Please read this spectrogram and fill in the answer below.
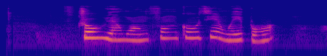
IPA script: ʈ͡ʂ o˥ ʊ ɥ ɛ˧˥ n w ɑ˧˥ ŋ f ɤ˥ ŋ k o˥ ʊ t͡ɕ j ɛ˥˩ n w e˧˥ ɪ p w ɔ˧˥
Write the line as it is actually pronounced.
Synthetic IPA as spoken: ʈ͡ʂ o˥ ʊ ɥ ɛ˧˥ n w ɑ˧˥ ŋ f ɤ˥ ŋ k o˥ ʊ t͡ɕ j ɛ˥˩ n w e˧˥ ɪ p w ɔ˧˥

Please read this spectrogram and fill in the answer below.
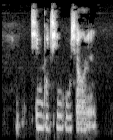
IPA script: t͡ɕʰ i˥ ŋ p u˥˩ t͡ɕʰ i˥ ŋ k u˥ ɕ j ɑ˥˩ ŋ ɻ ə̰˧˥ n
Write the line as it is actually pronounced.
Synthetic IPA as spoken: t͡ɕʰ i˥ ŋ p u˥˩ t͡ɕʰ i˥ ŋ k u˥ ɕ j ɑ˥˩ ŋ ɻ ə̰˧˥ n

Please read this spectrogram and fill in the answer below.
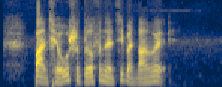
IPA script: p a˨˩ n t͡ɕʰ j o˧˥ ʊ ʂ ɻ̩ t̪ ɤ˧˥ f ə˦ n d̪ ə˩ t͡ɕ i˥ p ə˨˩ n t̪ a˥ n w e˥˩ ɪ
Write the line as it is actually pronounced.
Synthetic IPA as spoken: p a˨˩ n t͡ɕʰ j o˧˥ ʊ ʂ ɻ̩ t̪ ɤ˧˥ f ə˥˩ n d̪ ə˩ t͡ɕ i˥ p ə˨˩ n t̪ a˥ n w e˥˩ ɪ

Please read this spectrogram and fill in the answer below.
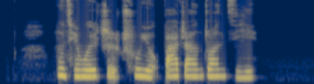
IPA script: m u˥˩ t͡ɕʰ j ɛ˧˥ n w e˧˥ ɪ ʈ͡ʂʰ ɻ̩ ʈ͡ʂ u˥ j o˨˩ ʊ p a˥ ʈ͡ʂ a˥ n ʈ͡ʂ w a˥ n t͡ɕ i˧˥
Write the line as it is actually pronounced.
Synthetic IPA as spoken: m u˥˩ t͡ɕʰ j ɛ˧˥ n w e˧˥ ɪ ʈ͡ʂ ɻ̩ ʈ͡ʂʰ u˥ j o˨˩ ʊ p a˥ ʈ͡ʂ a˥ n ʈ͡ʂ w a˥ n t͡ɕ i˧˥

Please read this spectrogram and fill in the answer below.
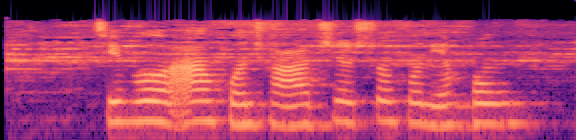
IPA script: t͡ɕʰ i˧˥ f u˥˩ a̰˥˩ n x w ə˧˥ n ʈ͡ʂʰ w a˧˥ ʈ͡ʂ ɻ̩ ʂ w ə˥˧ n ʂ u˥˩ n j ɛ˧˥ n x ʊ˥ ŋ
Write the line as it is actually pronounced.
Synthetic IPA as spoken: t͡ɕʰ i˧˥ f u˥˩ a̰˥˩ n x w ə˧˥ n ʈ͡ʂʰ w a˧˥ ʈ͡ʂ ɻ̩ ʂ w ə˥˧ n f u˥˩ n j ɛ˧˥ n x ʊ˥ ŋ

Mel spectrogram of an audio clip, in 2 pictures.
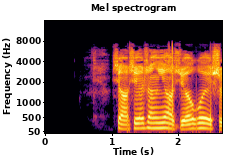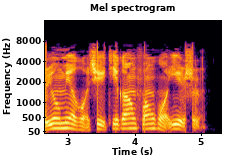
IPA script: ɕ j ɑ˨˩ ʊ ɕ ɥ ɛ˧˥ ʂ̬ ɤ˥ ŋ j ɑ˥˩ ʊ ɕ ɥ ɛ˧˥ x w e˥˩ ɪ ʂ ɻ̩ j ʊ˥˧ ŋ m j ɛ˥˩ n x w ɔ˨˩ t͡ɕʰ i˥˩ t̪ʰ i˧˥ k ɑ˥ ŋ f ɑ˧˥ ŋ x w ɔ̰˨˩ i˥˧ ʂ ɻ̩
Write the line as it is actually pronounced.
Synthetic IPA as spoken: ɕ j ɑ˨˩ ʊ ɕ ɥ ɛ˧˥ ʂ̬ ɤ˥ ŋ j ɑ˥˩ ʊ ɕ ɥ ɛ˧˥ x w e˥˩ ɪ ʂ ɻ̩ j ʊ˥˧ ŋ m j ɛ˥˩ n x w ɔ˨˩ t͡ɕʰ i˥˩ t̪ʰ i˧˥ k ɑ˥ ŋ f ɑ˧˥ ŋ x w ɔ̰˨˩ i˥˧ ʂ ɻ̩

